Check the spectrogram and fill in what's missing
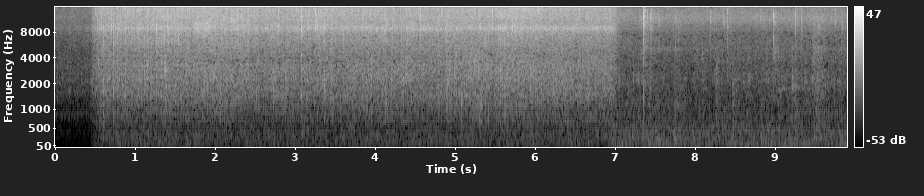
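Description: Uliyari sea fish sizzles and crackles loudly in a hot pan, a dense, steady frying hiss that starts abruptly and eases slightly toward the end, with no voices.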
